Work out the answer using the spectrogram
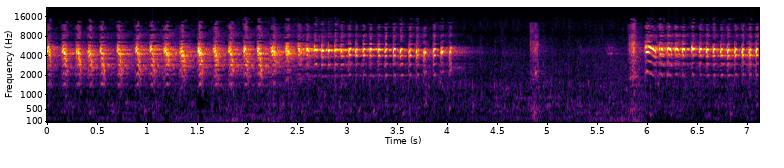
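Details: Greater green leafbird (cucak ijo) singing in the platuk bawang style: loud, rapid rattling bursts of high, metallic notes about three per second, a pause with soft clicks, then another fast rattle.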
